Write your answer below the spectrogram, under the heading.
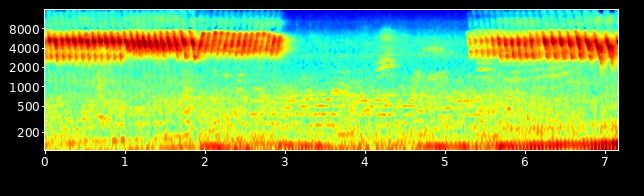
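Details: A canary in breeding condition sings to stimulate other canaries: a fast, bright, rattling trill lasting about three seconds, a short quiet pause, then another rapid high trill.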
